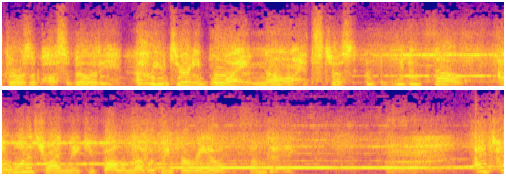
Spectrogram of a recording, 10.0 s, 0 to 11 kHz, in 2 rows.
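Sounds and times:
high-pitched electronic tone: 2.6s - 10.0s.

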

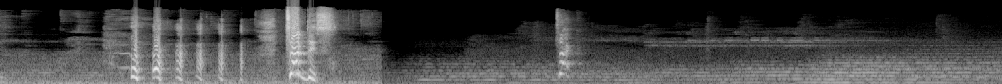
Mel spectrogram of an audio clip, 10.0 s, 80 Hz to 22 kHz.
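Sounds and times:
droning chant-like music: 3.5s - 10.0s.

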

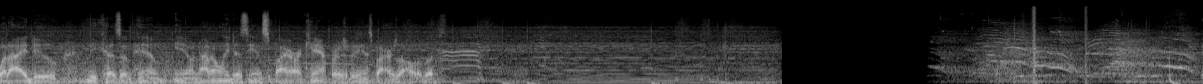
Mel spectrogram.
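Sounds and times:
children shouting and cheering: 4.4s - 5.7s, 9.3s - 12.0s.

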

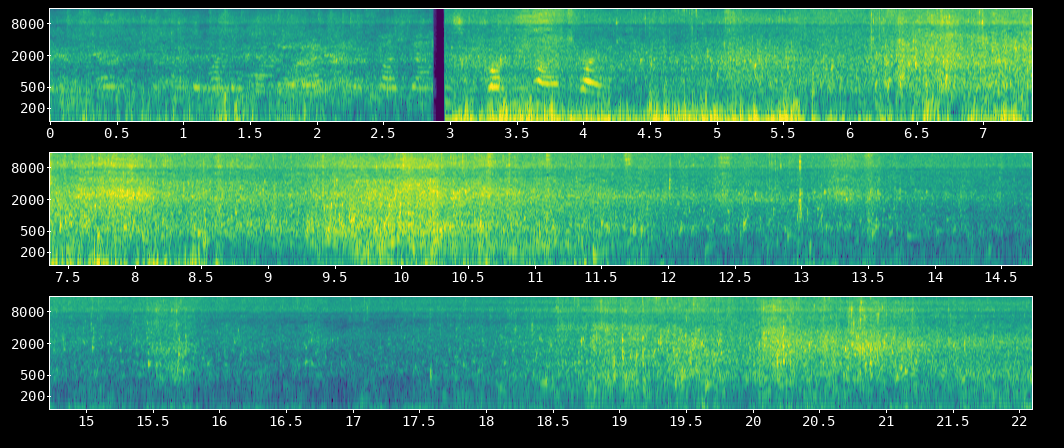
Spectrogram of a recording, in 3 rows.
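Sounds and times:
wind buffeting microphone: 0.0s - 11.9s
small waves lapping over rocks: 3.2s - 22.0s.

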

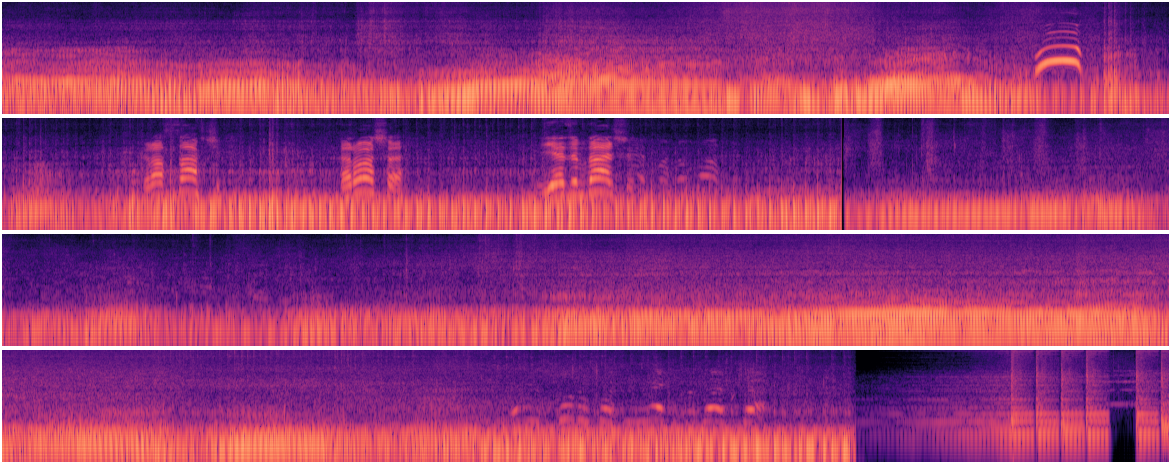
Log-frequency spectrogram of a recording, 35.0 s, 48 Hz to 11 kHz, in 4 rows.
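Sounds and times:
quad bike engine revving: 0.0s - 15.1s, 17.9s - 32.7s.

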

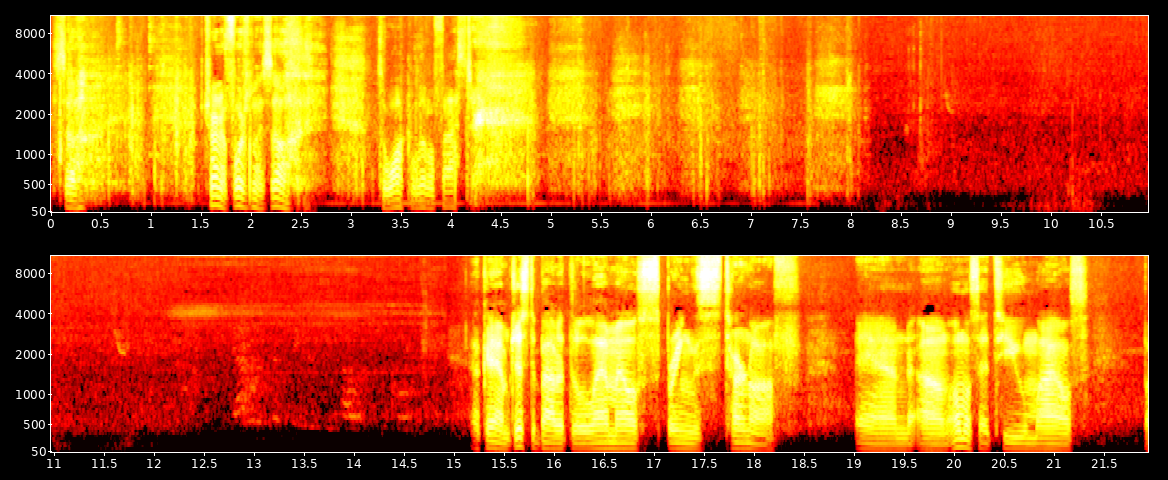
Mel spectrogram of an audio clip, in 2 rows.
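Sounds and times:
footsteps on snow: 0.0s - 9.0s
hard rapid breathing: 0.2s - 1.6s, 2.3s - 3.3s, 4.1s - 8.2s.

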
